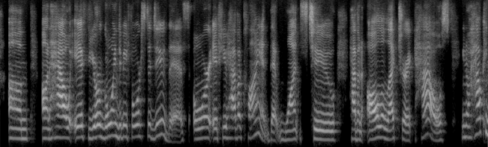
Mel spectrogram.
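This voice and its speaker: A woman with an Alabama accent talks at a fairly slow pace and medium pitch, with ordinary pitch variation over a quiet background. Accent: Southern US (Alabama). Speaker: appliance industry presenter. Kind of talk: webinar presentation. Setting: video call. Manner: casual, conversational.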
